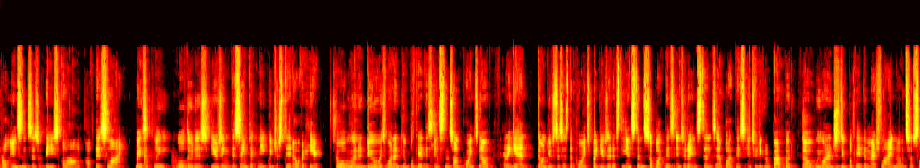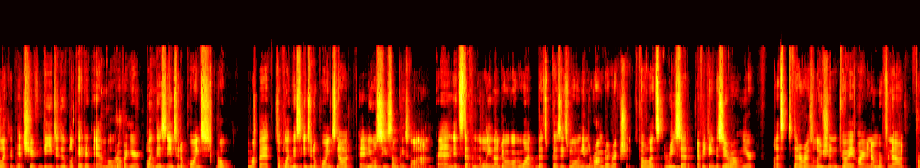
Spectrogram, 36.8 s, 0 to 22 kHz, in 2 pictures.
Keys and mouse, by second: 0.4 click, 1.1 click, 1.9 click, 2.6 ctrl+z, 6.5 shift+middle click, 8.5 shift+d, 11.4 ctrl+click, 12.2-13.5 drag, 14.3-15.0 drag, 15.6 click, 16.0 x, 16.0 shift+a, 18.6 shift+d, 21.0 click, 22.5 Escape, 23.4 Delete, 23.8 click, 30.7-32.7 drag, 34.2-36.8 drag.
